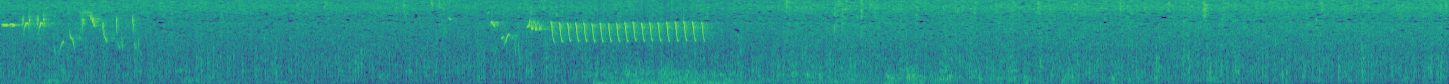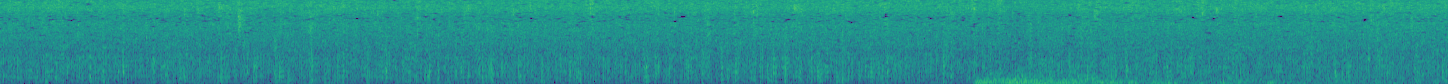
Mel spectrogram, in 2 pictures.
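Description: Heavy rain falling steadily on leaves, grass and standing water, with low rolls of thunder about six seconds in and again near the end. A bird calls at the start, and a short rapid high trill sounds about five seconds in.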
